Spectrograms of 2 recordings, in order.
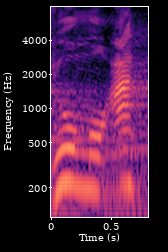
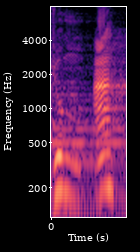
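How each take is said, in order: First: The m is followed by a u vowel. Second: The m has no vowel after it. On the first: "dibaca Dhammah"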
